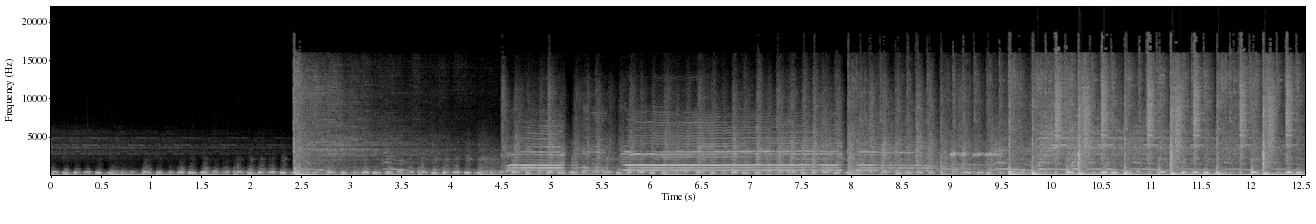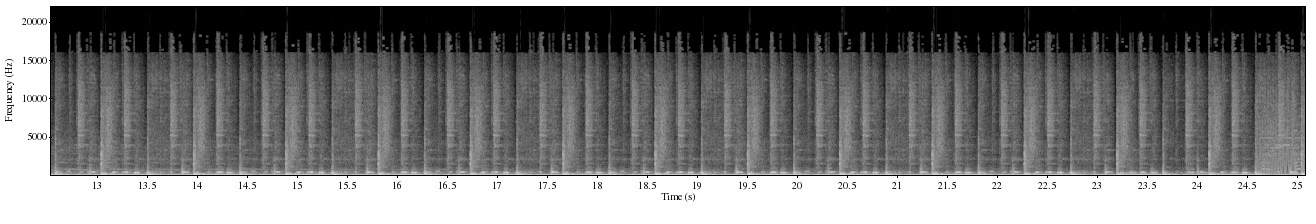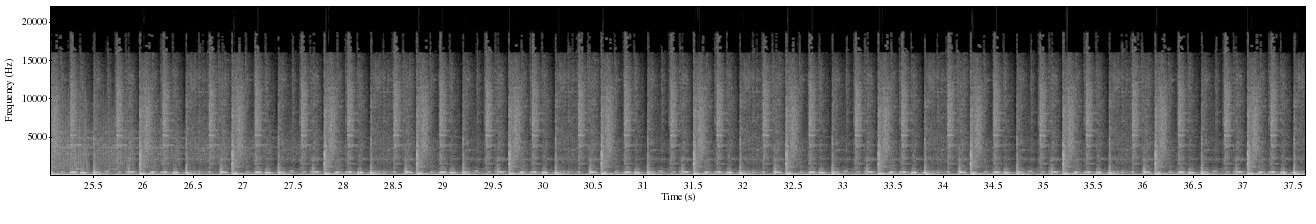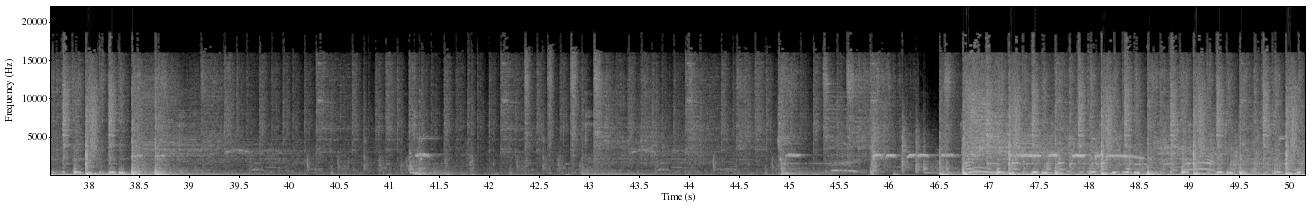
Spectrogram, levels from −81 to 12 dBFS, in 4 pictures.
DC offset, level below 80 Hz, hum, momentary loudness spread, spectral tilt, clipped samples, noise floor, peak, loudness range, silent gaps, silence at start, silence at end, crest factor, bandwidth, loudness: under 0.1%; -14 dBFS; none; 14 LU; -5 dB/octave; under 0.1%; -34 dBFS; 0 dBFS; 11 LU; none; 0 s; 0 s; 12 dB; 18 kHz; -13 LUFS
